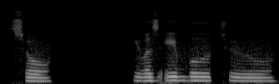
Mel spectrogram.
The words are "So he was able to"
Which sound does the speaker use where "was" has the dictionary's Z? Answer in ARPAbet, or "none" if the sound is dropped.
Z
